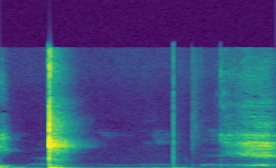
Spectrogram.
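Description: A single sharp click about a third of a second in, followed by near silence with one much fainter tick a little after one second.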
